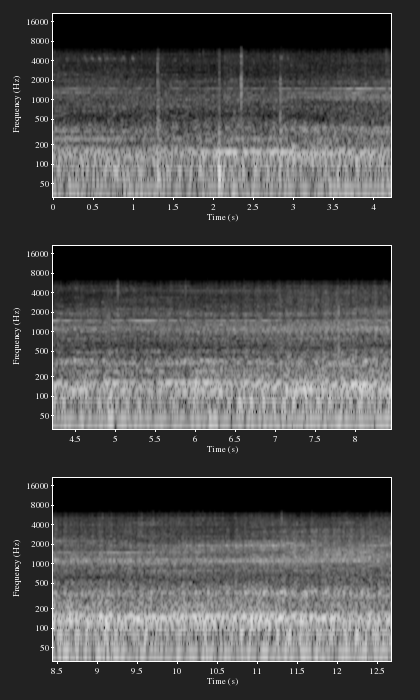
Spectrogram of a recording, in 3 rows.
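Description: A 150 hp Yamaha VMAX V6 two-stroke outboard running steadily at low speed with a low rumble, getting a little louder in the second half. There is one short knock about two seconds in.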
